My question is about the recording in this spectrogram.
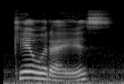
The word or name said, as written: que hora es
